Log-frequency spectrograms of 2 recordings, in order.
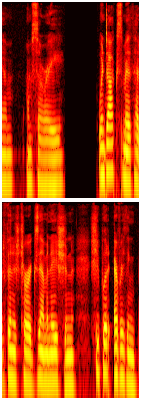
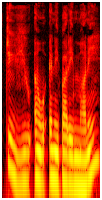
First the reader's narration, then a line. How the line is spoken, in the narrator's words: she asked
